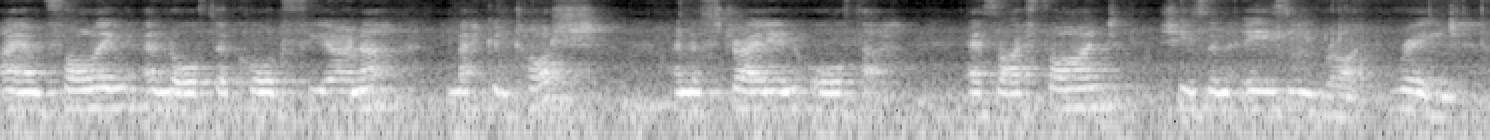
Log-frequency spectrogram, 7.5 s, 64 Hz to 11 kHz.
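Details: Woman with aphasia since 2005 after severe seizures at age 43, later diagnosed as CNS vasculitis and treated with high-dose steroids; initially global aphasia, with setbacks at three relapses; now Broca's aphasia with anomia, worse when tired or stressed.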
